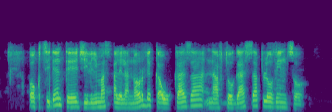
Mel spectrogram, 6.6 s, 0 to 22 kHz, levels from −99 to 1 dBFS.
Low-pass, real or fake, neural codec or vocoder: 5.4 kHz; fake; vocoder, 24 kHz, 100 mel bands, Vocos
